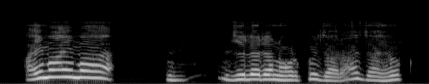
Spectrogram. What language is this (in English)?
Santali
